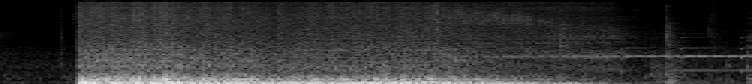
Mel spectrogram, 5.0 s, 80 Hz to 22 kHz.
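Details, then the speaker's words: V8 just reassembled with new head gaskets: loud, uneven low rumble with a stumbling beat that never settles; still dropping one cylinder, owner suspects one old plug wire isn't working and is waiting on new wires. "i think one of these plug wires still isn't working there's not much i can really do about it"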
